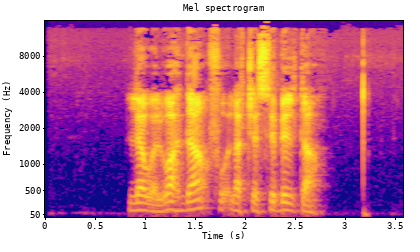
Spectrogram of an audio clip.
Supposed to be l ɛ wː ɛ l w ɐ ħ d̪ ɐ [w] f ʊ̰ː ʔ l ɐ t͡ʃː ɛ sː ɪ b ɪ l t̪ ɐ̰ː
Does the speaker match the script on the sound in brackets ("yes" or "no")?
no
